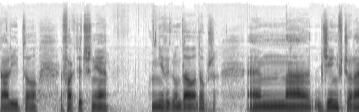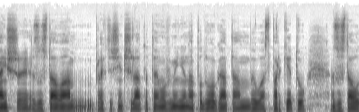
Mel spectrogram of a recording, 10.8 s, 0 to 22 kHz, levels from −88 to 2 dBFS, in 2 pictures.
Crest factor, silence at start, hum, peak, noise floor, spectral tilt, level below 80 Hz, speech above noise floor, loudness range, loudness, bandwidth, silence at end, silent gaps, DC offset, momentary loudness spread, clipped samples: 18 dB; 0 s; none; -2 dBFS; -53 dBFS; -6.5 dB/octave; -34 dBFS; 34 dB; 4 LU; -20 LUFS; 16 kHz; 0 s; none; under 0.1%; 11 LU; under 0.1%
